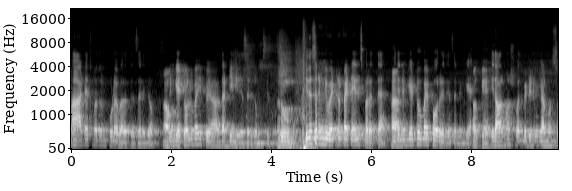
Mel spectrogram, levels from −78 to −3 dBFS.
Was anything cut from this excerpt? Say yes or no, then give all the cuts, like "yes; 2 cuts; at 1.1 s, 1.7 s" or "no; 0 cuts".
yes; 1 cut; at 4.5 s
